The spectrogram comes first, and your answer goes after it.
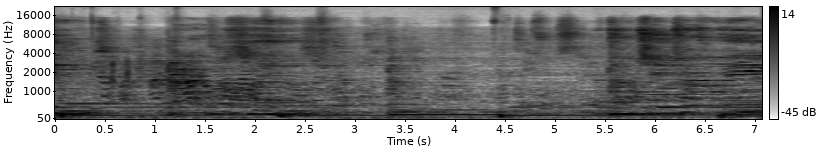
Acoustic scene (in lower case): cafe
